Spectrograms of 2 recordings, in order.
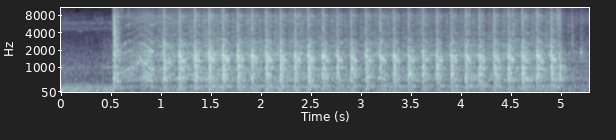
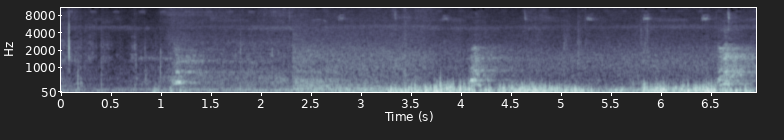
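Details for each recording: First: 1997 Jeep Grand Cherokee, 4.0L inline-six: starter spins the engine evenly about three and a half times per second but it never fires, even with throttle opened; crank no start traced to a failed camshaft position sensor. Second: 1997 Jeep Grand Cherokee 4.0L inline-six after replacing the camshaft position sensor (distributor pickup coil) that caused a crank-no-start: low even rumble as it catches and settles into a steady run; fixed.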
